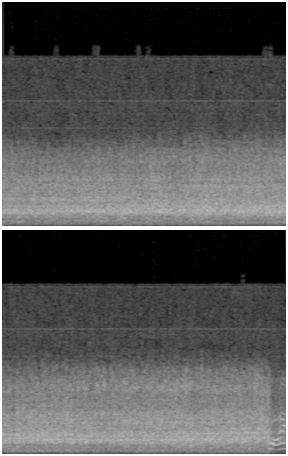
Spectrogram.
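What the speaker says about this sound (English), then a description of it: "Quite appropriate that a beer lorry should be in our way." A beer lorry's diesel engine idles and grinds steadily close by as it reverses, a continuous heavy rumble with no breaks and no voices.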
